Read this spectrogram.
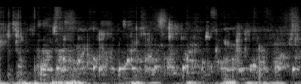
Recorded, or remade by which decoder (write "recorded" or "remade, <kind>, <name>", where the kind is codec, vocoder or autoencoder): remade, codec, SNAC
